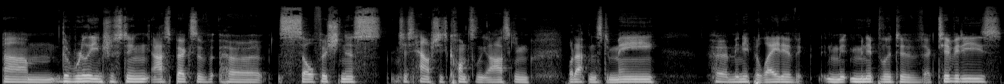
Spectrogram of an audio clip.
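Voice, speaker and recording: A man's voice: medium pitch, little pitch movement, normal speed, dry recording, clean studio sound. A man co-hosting a casual true-crime podcast, a bit nasal from a blocked nose, rambling with lots of fillers and restarts. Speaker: podcast co-host.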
